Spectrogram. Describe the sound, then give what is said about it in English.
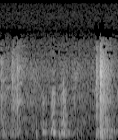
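A door shuts with a single thump near the end as a man leaves for the office, after a couple of seconds of soft shuffling and handling noises. “I hardly get in the door and Unc leaves for the office.”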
